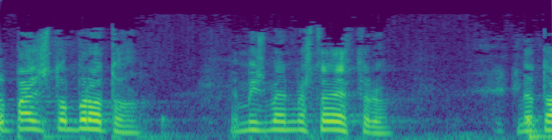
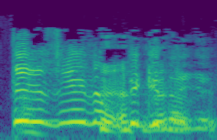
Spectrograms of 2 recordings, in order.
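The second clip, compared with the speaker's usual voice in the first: high, loud hammed-up wail; mock tearful jealousy; 10 semitones higher, 5 dB louder than usual. Jealous wife accusing husband at home, mock tearful wail. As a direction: accuse him in fake hysterics. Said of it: "μην κλαις, μην κλαις".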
